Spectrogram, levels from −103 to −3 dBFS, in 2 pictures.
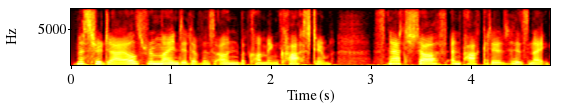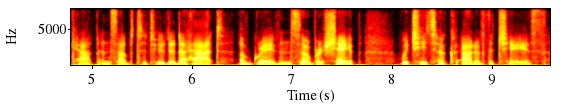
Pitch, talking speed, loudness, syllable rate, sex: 210 Hz, 180 wpm, -19 LUFS, 5.6 syllables/s, female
